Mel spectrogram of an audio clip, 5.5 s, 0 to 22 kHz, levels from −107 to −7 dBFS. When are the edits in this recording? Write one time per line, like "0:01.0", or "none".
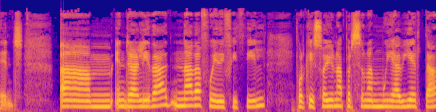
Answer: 0:03.7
